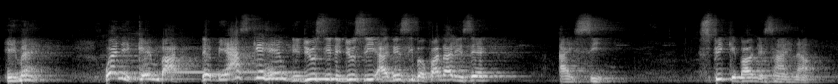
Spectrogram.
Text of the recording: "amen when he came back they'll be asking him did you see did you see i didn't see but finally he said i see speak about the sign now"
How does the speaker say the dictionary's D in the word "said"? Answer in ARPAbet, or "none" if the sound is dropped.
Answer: none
